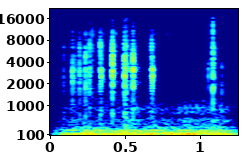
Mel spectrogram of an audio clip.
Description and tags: setting up the shot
